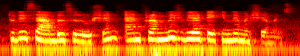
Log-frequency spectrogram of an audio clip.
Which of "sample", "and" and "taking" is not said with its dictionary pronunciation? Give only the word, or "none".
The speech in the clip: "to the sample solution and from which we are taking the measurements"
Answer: sample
